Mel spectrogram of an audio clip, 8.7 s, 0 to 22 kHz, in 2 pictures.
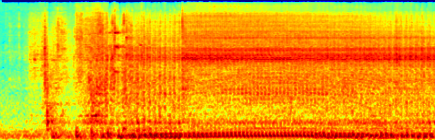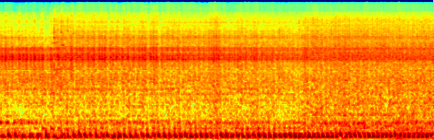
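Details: Little Wonder edger with Honda GX-120 single-cylinder, neglected for years: starts on the pull and runs fast but the beat wavers and stutters; problem persists, carburetor removal needed.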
